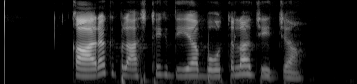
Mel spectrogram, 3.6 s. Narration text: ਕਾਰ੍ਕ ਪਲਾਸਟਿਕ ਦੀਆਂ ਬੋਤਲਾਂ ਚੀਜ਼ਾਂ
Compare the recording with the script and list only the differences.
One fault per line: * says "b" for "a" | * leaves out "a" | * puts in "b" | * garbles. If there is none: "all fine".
all fine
